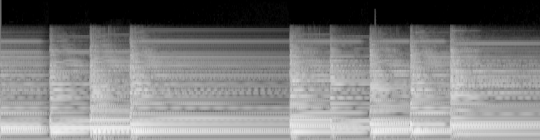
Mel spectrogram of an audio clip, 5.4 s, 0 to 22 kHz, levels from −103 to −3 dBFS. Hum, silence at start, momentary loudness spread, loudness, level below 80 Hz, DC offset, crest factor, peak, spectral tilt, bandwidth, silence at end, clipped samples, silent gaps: none; 0 s; 9 LU; -16 LUFS; -46 dBFS; 0.9%; 16 dB; 0 dBFS; -5.5 dB/octave; 10.5 kHz; 0 s; under 0.1%; none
